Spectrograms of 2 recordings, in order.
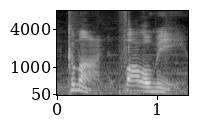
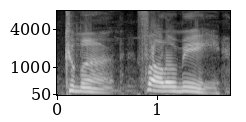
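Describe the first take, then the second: First: It is said in the speaker's normal reading voice. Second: It is said in a gruff Duke Nukem impression.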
